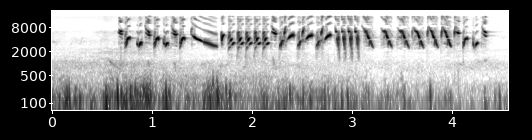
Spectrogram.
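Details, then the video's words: Wild European goldfinch, khalwi-style song used to train young birds and stimulate singing: a continuous run of rapid, liquid, high twittering with fast trills and slurred notes, over a faint low rumble. "من أقوى اغاني | طائر الحسون | البرية"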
